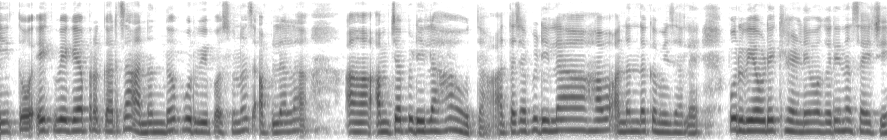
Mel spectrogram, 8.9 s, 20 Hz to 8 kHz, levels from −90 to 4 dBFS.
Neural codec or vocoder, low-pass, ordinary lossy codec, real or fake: none; none; none; real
